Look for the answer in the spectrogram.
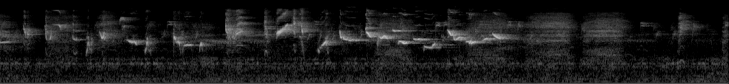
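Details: Eurasian blackcap male delivering a lively warble: scratchy chattering notes build into loud, clear whistled phrases in the middle, followed by softer, distant warbling, with a low background hum.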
